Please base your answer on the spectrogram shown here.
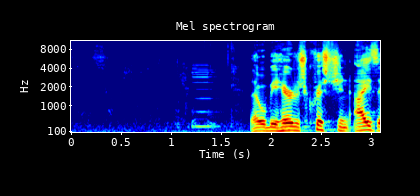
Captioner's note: buzzer beeps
